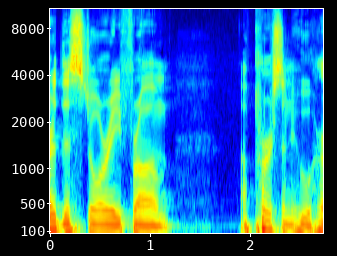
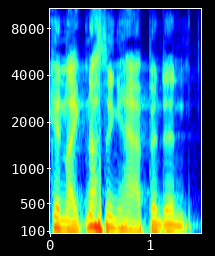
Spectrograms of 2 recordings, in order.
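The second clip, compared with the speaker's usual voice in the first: ordinary talk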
